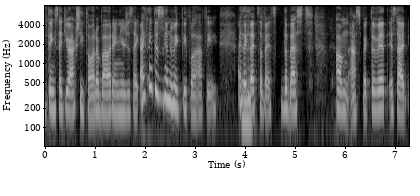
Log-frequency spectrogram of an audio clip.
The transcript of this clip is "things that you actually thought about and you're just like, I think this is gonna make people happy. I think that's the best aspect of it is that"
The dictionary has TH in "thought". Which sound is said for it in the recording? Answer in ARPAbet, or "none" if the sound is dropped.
TH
